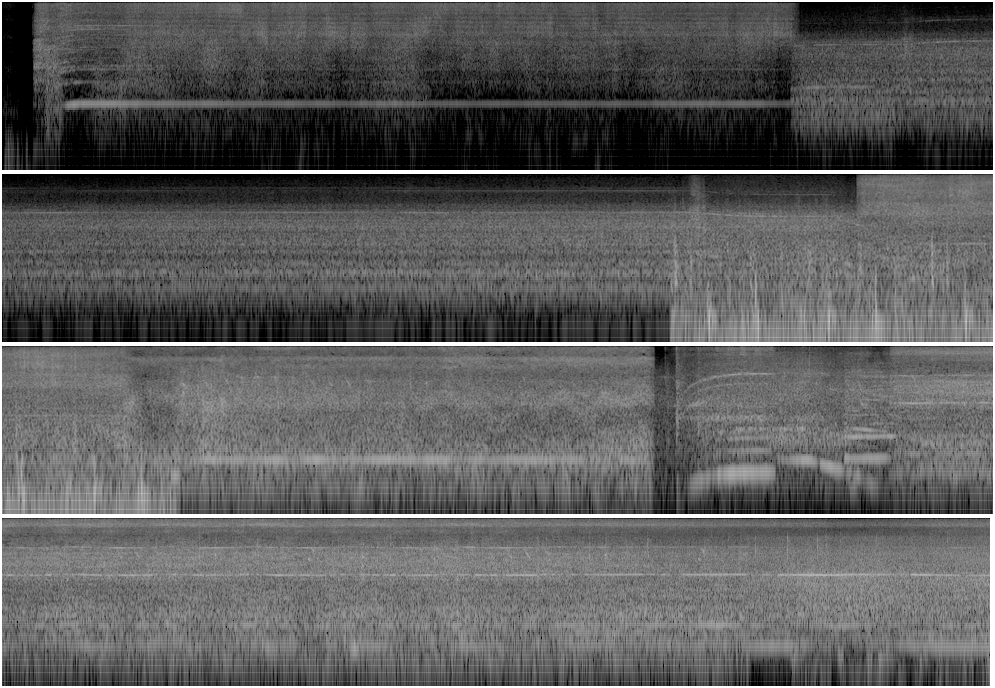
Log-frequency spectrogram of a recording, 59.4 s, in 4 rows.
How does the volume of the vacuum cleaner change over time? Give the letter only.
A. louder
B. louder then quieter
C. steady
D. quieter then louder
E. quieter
A.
